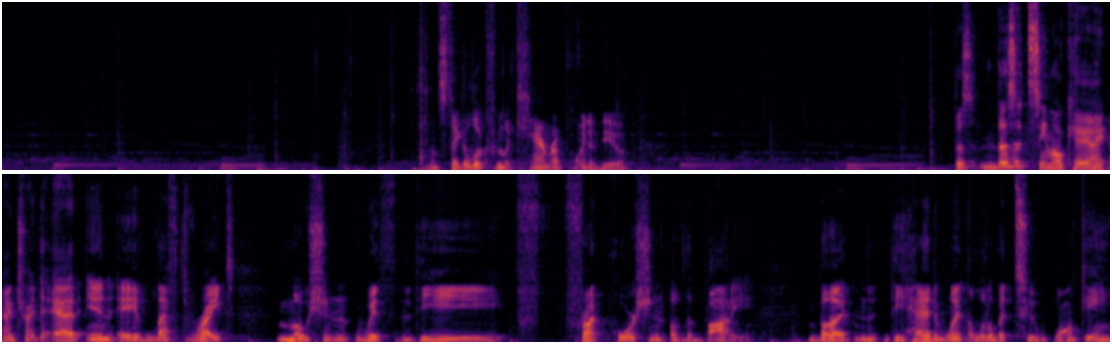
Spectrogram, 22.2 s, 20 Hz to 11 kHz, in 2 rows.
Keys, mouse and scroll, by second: 2.6 space, 4.0 KP_0, 5.7 click, 5.9 space.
